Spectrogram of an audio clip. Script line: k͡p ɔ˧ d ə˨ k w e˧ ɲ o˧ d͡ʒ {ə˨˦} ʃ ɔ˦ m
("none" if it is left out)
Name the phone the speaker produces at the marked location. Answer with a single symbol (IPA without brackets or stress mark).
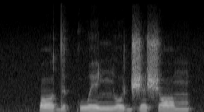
ə˦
